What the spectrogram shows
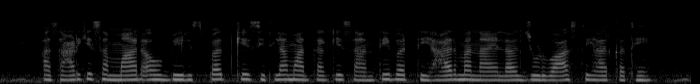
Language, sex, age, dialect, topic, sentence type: Chhattisgarhi, female, 18-24, Central, agriculture, statement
